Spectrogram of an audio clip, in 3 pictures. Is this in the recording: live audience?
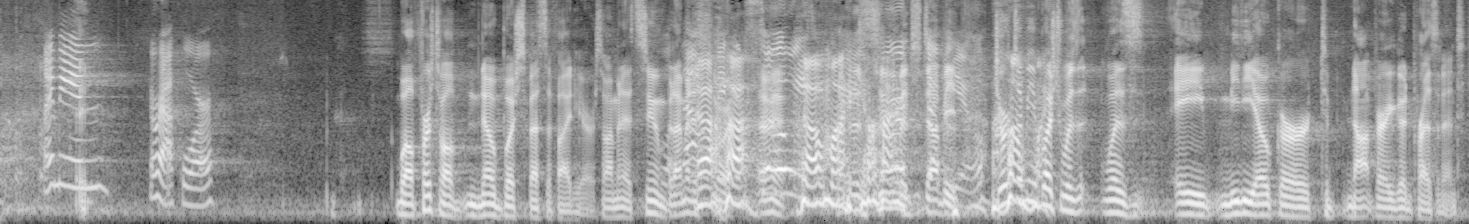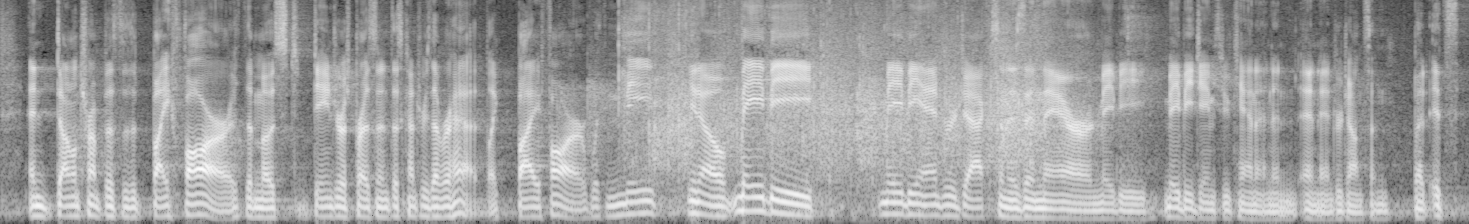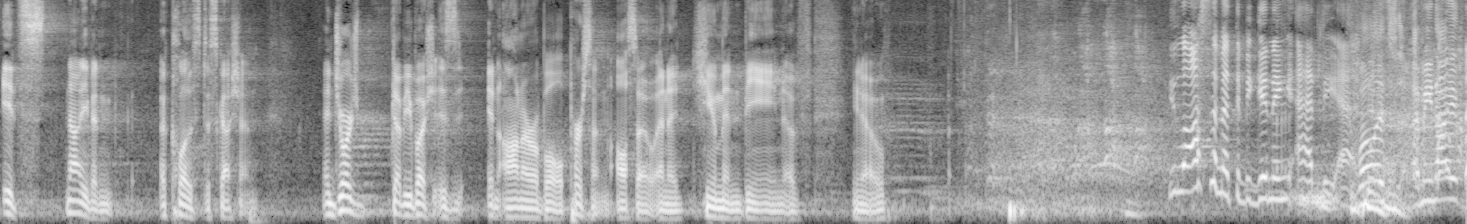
yes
